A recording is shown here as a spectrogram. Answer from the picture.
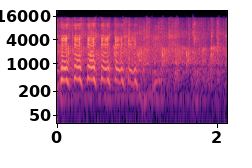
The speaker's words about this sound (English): Okay, thank you so much. Yes, more applause, please.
